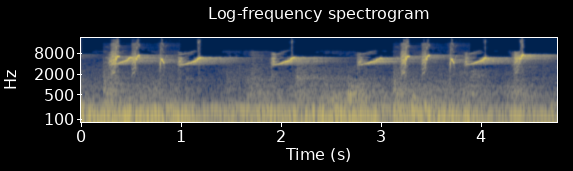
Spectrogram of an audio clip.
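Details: Temminck's sunbird (Aethopyga temminckii) song: high, thin trilled phrases with sharp upslurred notes, repeated about every second in quick bursts, over a faint low background hum.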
